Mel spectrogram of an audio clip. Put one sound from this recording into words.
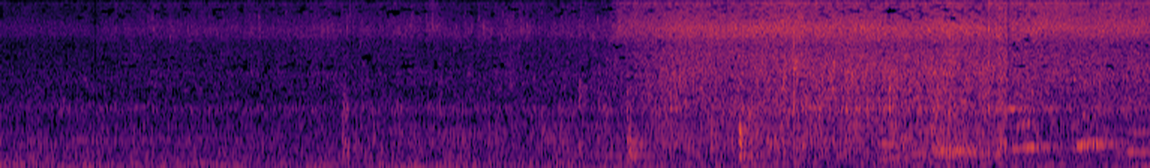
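Onions sizzle in hot oil in a pan, growing louder.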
